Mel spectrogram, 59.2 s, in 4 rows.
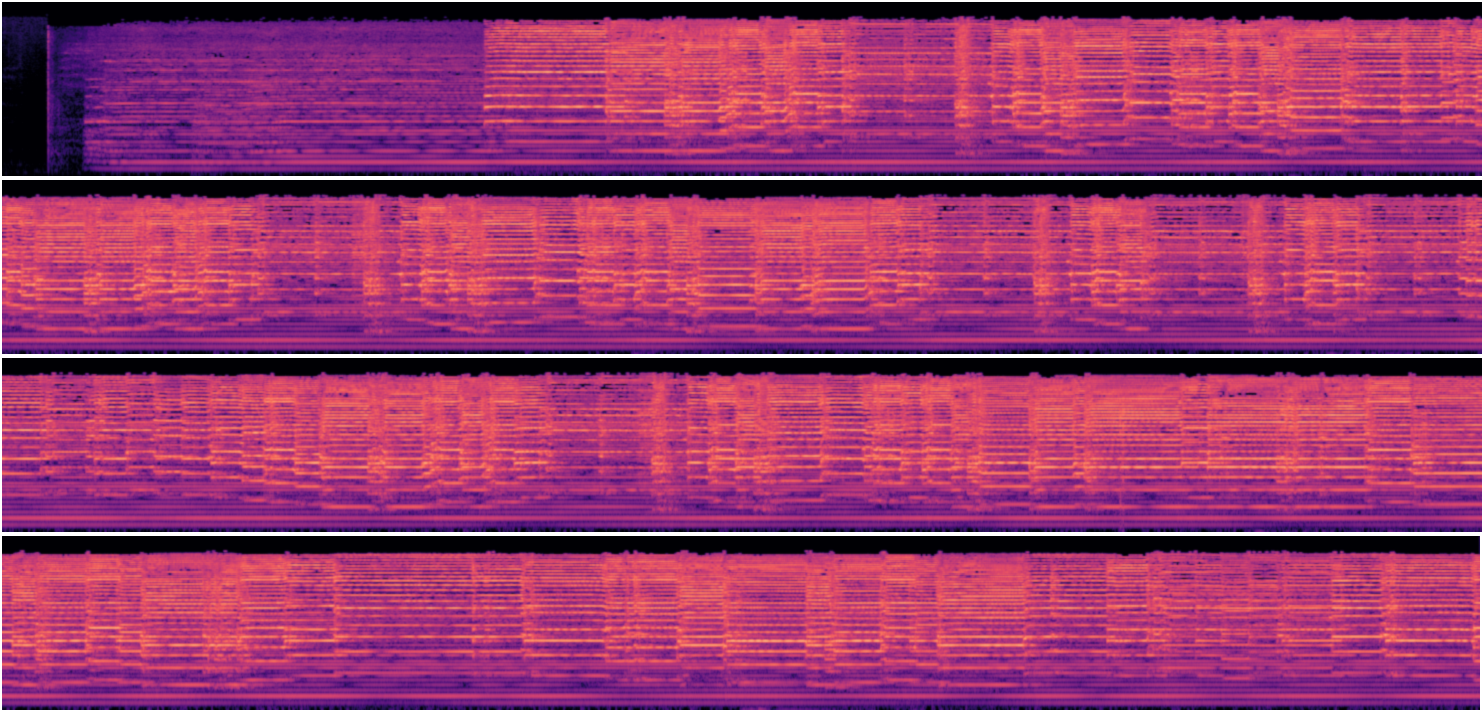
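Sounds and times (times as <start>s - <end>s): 
piping duo in Scotland: 0.6s - 59.1s.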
